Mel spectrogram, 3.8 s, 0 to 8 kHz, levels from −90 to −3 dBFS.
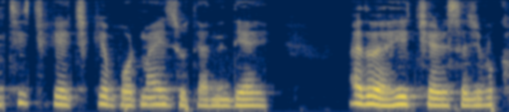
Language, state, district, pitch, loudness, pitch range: Idu Mishmi, Arunachal Pradesh, Lower Dibang Valley, 195 Hz, -19 LUFS, 175-205 Hz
